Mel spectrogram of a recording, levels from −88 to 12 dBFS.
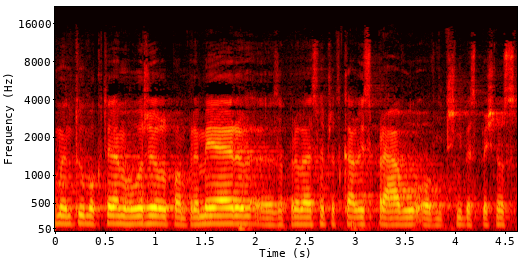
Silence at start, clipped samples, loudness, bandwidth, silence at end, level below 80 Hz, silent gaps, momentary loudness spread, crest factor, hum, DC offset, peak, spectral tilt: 0 s; under 0.1%; -23 LUFS; 12.5 kHz; 0 s; -54 dBFS; none; 10 LU; 16 dB; none; under 0.1%; -6 dBFS; -5.5 dB/octave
